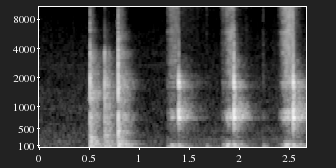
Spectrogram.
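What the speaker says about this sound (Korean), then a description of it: "적양파는 잘게 썰어서 밭대에 넣을게요." A knife chops red onion finely on a cutting board in six crisp strikes, three quick ones in a row and then three more spaced out, close and clear with no talk.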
